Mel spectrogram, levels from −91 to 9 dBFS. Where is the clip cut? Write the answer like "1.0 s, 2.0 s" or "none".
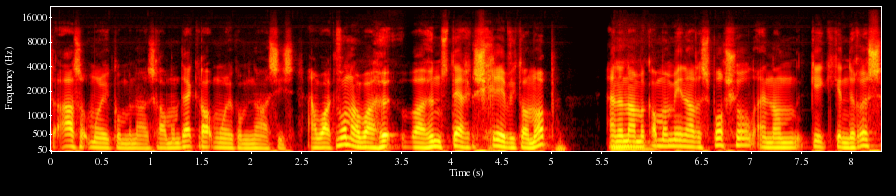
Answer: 2.5 s, 2.9 s, 4.2 s, 5.4 s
